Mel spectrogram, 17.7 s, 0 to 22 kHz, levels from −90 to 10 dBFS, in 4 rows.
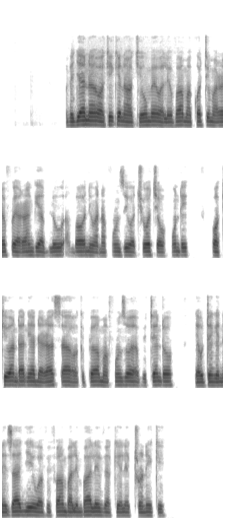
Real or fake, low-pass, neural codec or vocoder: fake; 7.2 kHz; vocoder, 22.05 kHz, 80 mel bands, Vocos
